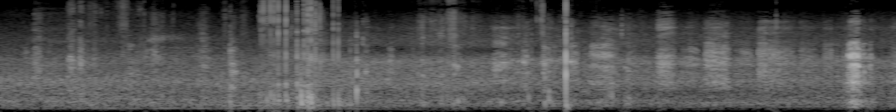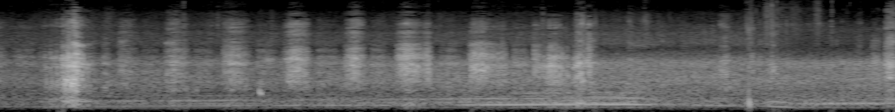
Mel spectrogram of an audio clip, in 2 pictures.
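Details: Panting of a pet Jack Russell Terrier named Bruno, a run of breathy airy puffs at an uneven pace, roughly seventy per minute, with a few sharper clicks and a low steady hum underneath.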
